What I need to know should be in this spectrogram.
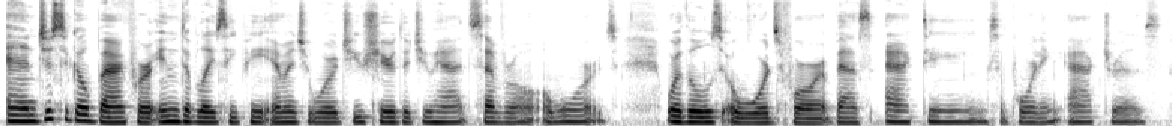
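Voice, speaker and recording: Low gravelly eager interview host woman. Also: little pitch movement, moderate pace. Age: 40s. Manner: eager, laughs loudly, many fillers. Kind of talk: casual interview chat.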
